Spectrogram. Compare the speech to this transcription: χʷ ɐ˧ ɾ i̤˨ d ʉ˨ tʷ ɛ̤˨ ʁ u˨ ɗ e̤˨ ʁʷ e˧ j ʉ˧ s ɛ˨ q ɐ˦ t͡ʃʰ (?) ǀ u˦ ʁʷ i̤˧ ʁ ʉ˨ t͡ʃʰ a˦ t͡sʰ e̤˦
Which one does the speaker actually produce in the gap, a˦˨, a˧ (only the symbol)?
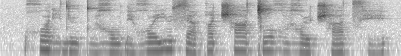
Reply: a˦˨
